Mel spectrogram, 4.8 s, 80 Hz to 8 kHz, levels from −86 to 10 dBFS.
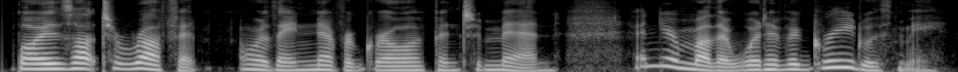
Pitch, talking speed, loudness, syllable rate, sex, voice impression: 190 Hz, 250 wpm, -18 LUFS, 5.9 syllables/s, female, very feminine, adult-like, slightly middle-aged, very thin, slightly relaxed, slightly weak, slightly dark, slightly hard, clear, slightly fluent, slightly cute, intellectual, slightly refreshing, sincere, slightly calm, reassuring, very elegant, slightly wild, sweet, slightly lively, very kind, modest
